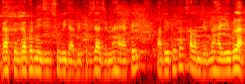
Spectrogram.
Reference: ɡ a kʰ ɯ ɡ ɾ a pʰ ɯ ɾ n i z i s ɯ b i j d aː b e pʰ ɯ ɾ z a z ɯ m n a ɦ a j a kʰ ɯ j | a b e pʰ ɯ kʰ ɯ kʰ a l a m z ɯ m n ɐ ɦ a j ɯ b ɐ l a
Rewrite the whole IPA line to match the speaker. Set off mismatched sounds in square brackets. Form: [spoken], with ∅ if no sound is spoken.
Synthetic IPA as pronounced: ɡ a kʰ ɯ ɡ ɾ a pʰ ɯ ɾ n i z i s [u] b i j d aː b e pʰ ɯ ɾ z a z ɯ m n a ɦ a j a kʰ ɯ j | a b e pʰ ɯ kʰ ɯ kʰ a l a m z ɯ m n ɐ ɦ a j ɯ b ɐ l a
